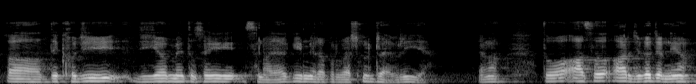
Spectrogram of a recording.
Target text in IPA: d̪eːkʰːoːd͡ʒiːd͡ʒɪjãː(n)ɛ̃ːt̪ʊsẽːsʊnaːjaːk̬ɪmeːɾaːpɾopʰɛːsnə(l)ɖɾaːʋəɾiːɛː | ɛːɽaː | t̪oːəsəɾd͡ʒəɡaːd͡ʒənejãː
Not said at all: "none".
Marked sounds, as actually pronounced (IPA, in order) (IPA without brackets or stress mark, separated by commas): m, l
